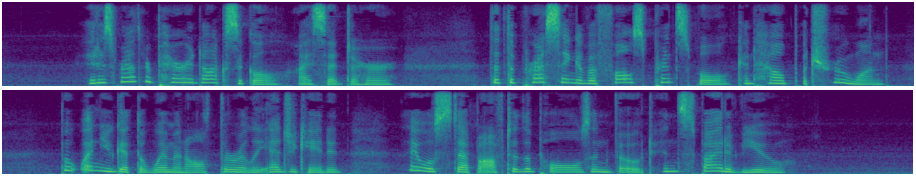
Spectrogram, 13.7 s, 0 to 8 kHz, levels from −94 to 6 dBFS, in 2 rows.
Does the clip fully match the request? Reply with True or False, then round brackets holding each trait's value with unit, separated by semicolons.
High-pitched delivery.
True (235 Hz)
